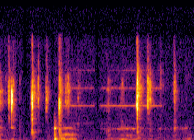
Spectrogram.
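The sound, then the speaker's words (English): Typing on a computer keyboard: a few faint, sharp keystroke clicks scattered irregularly across a quiet background, with short gaps between them. “Let's learn to type.”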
